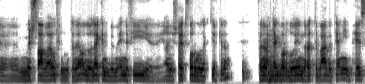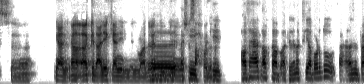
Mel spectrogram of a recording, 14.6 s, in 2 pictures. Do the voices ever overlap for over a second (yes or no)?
yes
